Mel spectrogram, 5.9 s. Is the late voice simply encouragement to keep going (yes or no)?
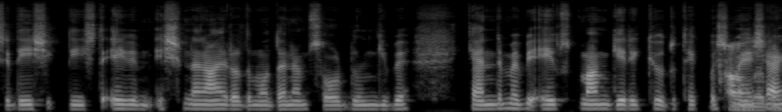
yes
